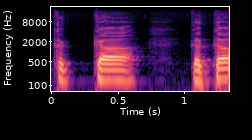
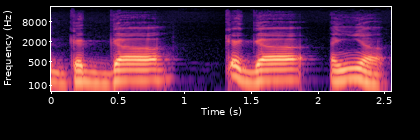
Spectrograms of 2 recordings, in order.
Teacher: ਜਿਨ੍ਹਾਂ ਧੁਨੀਆਂ ਦੇ ਉਚਾਰਨ ਸਮੇਂ ਜੀਭ ਦਾ ਪਿਛਲਾ ਹਿੱਸਾ ਕੋਮਲ ਤਾਲੂ ਨਾਲ ਲੱਗੇ, ਉਹ ਕੰਠੀ ਵਿਅੰਜਨ ਹੁੰਦੇ ਹਨ।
